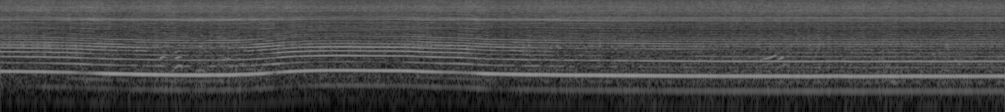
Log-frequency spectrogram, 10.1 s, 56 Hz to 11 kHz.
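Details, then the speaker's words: Glow engine on SIG Kadet LT-40 during break-in, restrained on ground, needle valve at about 1⅓ turns, possibly slightly lean at idle: high steady buzz dipping and swelling once, then even constant pitch; normal running. "so what you're going to see next is the remainder of that video after it was running and running smoothly I turned it back on and uh let it run for a while"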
